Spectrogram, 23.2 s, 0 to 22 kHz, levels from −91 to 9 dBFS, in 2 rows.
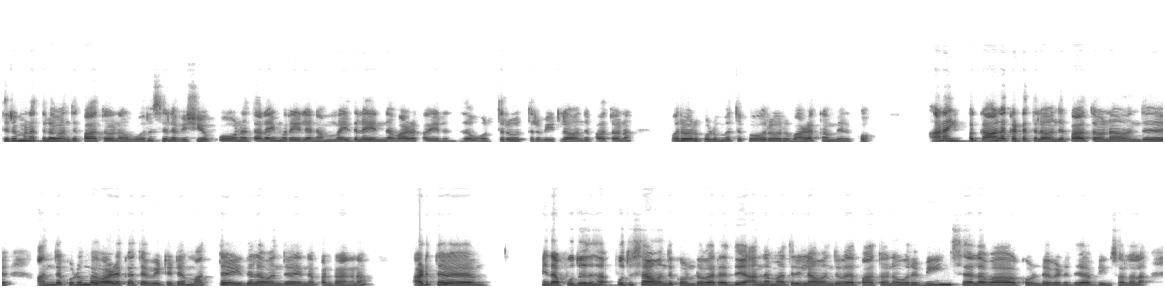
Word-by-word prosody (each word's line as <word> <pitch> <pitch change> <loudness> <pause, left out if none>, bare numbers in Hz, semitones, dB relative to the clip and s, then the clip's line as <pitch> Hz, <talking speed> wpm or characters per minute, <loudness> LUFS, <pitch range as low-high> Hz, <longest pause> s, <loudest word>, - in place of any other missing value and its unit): திருமணத்துல 275 -2 +1
வந்து 210 +5 -4
பாத்தோன்னா 205 +1 0 0.2
ஒரு 215 +6 -5
சில 280 -4 -1
விஷயம். 235 +1 -2
போன 235 +4 -1
தலைமுறையில 230 0 -1
நம்ம 205 +5 -4
இதுல 250 +1 -1
என்ன 220 +3 -4
வழக்கம் 215 +2 -2
இருந்ததோ. 195 +1 -7
ஒருத்தர் 240 +6 -5
ஒருத்தர் 240 -1 -7
வீட்ல 235 0 -4
வந்து 220 +1 -7
பாத்தோம்னா 210 +4 -3 0.4
ஒரு 280 +1 +3
ஒரு 275 -1 +1
குடும்பத்துக்கும் 240 +2 -4
ஒரு, 210 - -2
ஒரு 200 - -5
வழக்கம் 230 +3 -2
இருக்கும். 180 0 -9 0.6
ஆனா 330 - +6
இப்ப 230 +8 -1
காலகட்டத்துல 280 -4 +3
வந்து 235 +3 -1
பாத்தோம்னா 225 0 +1
வந்து, 220 +3 -2 0.5
அந்த 250 +4 +1
குடும்ப 305 +2 +3
வழக்கத்த 240 +1 +4
விட்டுட்டு 210 +4 -1
மத்த 210 +6 -7 0.2
இதுல 260 +1 0
வந்து 210 +2 -2
என்ன 215 +1 -3
பண்றாங்கன்னா. 200 +5 -2 0.5
அடுத்த 315 0 +4 1.1
இதா 235 0 +8
புது 255 0 +3 0.4
புதுசா 250 +1 +3
வந்து 220 0 0
கொண்டு 215 +1 -1
வர்றது. 205 0 +2
அந்த 255 +3 0
மாதிரிலாம் 240 0 +1
வந்து 225 +1 -3 0.3
பாத்தோம்னா 205 +1 -2
ஒரு 195 - -1
வீண் 295 +6 +1
செலவா 225 -1 +3 0.3
கொண்டு 205 +1 -1
விடுது 195 0 -3
அப்டின்னு 195 +3 -7
சொல்லலாம், 190 -2 -2
230 Hz, 150 wpm, -23 LUFS, 210-245 Hz, 1.1 s, இதா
